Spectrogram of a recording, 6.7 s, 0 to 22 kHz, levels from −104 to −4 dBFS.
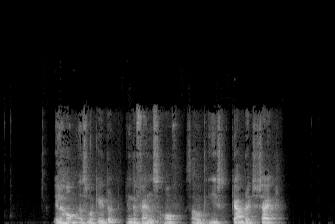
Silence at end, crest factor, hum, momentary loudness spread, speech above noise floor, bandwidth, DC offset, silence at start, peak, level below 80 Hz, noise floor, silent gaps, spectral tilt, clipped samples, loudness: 1.1 s; 20 dB; none; 9 LU; 58 dB; 12 kHz; under 0.1%; 1.1 s; -12 dBFS; -72 dBFS; -88 dBFS; none; -6 dB/octave; under 0.1%; -30 LUFS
